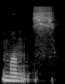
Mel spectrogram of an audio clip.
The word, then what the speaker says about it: months: is to try and pull the tongue as far back as possible so it doesn't go too far through the teeth. Months. Months. Months. So it's almost touching the back of the teeth to make the th.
